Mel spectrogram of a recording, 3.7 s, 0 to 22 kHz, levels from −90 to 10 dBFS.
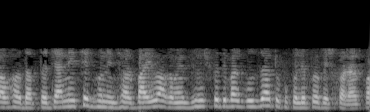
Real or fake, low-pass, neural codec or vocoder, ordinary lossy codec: real; 3.6 kHz; none; AAC, 24 kbps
